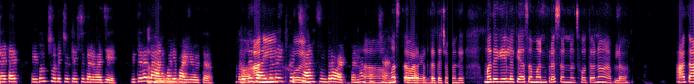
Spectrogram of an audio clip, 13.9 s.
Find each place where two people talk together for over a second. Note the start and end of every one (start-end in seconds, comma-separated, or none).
none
